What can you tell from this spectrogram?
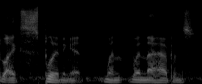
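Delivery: tired, fading voice; worn-out voice near the end; voice giving out. Real, not acted. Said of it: "I'm running out of voice here".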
